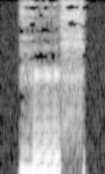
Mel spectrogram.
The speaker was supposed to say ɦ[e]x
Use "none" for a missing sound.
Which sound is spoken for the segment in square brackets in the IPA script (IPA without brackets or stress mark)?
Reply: e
